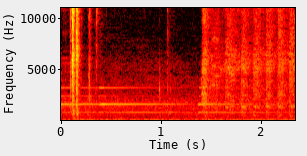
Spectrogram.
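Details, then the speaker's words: Hyundai Elantra with a 2.0-litre engine swapped in for the original 1.8 along with its wiring harness and steering column: starter turns the engine in steady pulses after a key jingle but it never fires, with no immobilizer light on the dash, suspected immobilizer mismatch. "right, it's a crank no start. But I want you guys to take a look at the dash. There is no immobilizer light onto the dash anywhere."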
